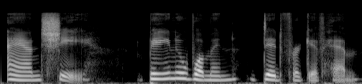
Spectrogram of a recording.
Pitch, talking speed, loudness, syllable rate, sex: 220 Hz, 130 wpm, -18 LUFS, 3.8 syllables/s, female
